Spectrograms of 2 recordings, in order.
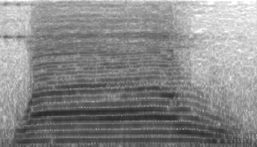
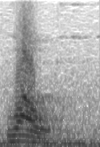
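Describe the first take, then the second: First: The vowel is drawn out long. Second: The vowel is cut short. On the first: The speaker calls it right. "to prolong at the alif first" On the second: The speaker calls it wrong. "Without the alif"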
